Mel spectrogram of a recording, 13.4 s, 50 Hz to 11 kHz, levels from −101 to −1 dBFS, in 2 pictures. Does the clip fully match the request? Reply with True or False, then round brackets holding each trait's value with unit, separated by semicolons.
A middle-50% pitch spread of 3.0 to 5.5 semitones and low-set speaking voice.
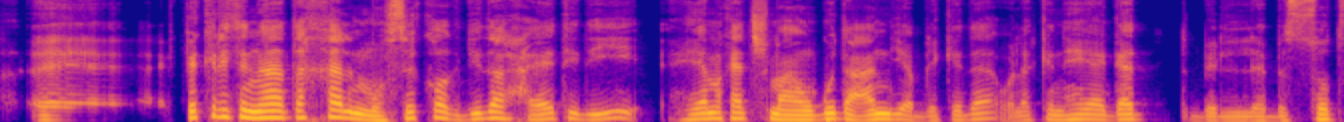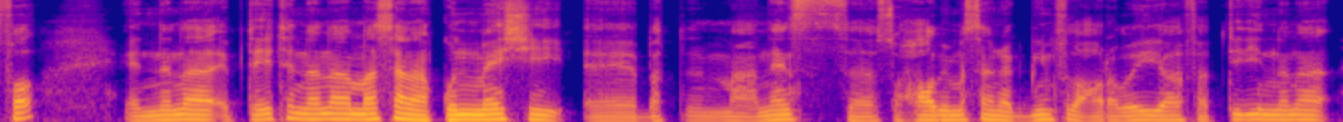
True (4.0 semitones; 130 Hz)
